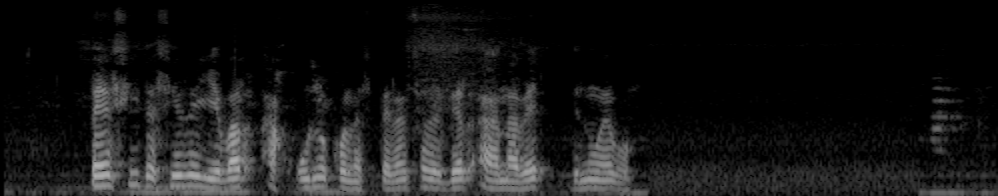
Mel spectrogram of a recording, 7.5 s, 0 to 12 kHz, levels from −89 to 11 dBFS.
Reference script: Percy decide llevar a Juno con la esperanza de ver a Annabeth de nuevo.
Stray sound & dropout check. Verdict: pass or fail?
pass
